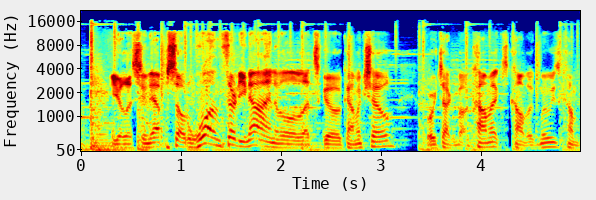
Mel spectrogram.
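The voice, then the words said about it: Radio announcer voice. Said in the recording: “my radio announcer voice ... That was very radio announcer. That was like even more so than usual.”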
